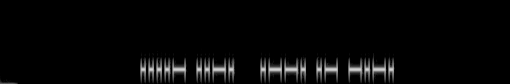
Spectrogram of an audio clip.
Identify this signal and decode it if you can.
Morse code, heard as a keyed tone, about 31 wpm, 700 Hz. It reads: 4F PAC
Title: Field Day Exchanges Encore - 30wpm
